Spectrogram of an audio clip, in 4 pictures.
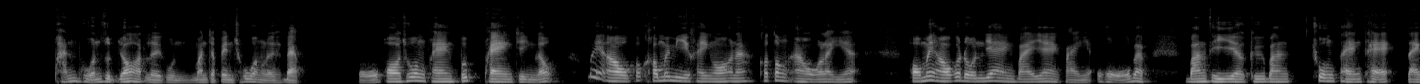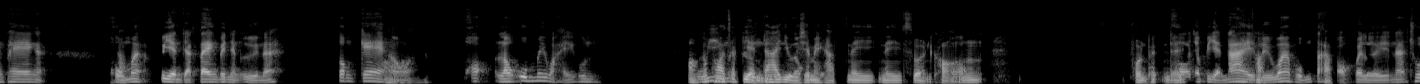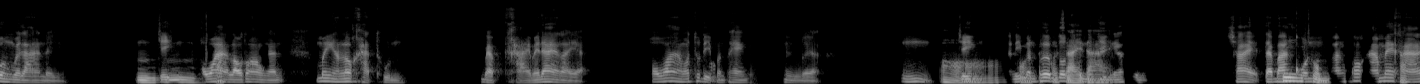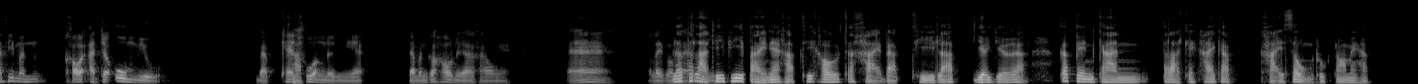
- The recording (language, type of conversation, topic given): Thai, podcast, มีเทคนิคอะไรบ้างในการซื้อของสดให้คุ้มที่สุด?
- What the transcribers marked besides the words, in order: tapping; other background noise; "ละ" said as "ลับ"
